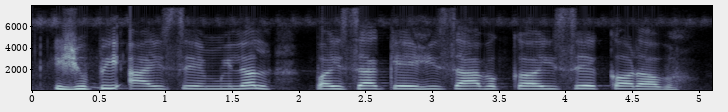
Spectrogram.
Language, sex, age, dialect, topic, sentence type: Bhojpuri, female, 18-24, Northern, banking, question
